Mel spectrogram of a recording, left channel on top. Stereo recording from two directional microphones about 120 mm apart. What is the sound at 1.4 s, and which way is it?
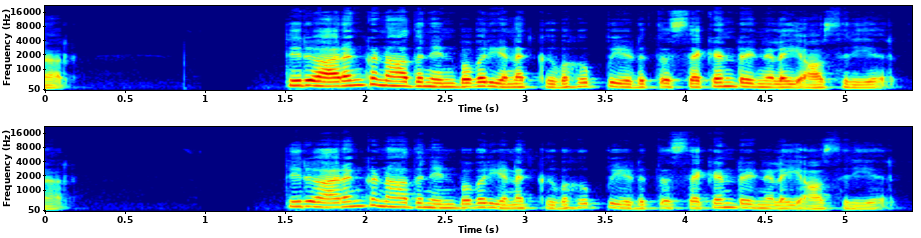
A woman's voice, 30° left (ahead or behind).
